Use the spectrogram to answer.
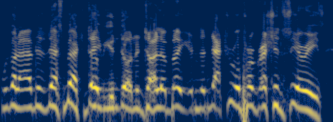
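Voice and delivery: put-on ring announcer delivery; mock announcer. Retelling the match announcement, imitation announcer voice.

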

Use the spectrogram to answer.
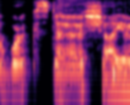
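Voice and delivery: normal talking voice

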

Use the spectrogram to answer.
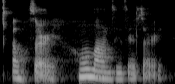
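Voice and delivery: ordinary delivery

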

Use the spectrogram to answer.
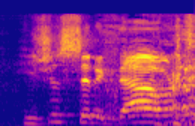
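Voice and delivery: laughing retold friend. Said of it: "And she's like".

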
